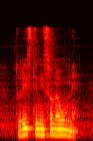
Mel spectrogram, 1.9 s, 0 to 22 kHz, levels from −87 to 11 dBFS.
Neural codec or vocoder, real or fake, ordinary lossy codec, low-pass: none; real; MP3, 64 kbps; 10.8 kHz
